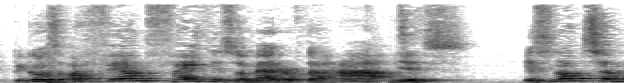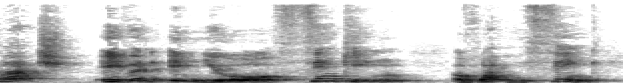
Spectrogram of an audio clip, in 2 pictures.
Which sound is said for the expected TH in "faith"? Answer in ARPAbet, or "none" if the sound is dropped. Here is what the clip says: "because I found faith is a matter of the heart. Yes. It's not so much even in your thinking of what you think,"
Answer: TH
